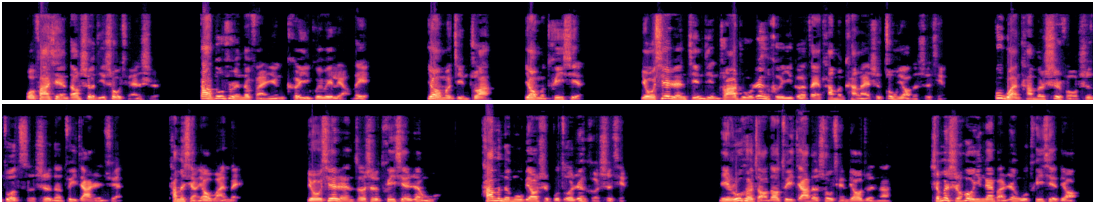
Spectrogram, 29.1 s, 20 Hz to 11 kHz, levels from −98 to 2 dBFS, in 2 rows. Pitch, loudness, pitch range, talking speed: 170 Hz, -18 LUFS, 140-215 Hz, 245 characters per minute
